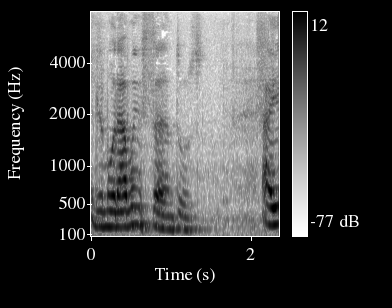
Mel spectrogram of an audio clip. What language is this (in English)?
Portuguese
